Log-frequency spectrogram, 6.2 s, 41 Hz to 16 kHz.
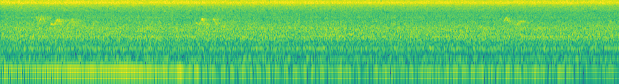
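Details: A swarm of honey bees, part of a hive departing, May 9, 2023; a thick, low buzzing drone, loudest at the start and then settling into an even, continuous hum.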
